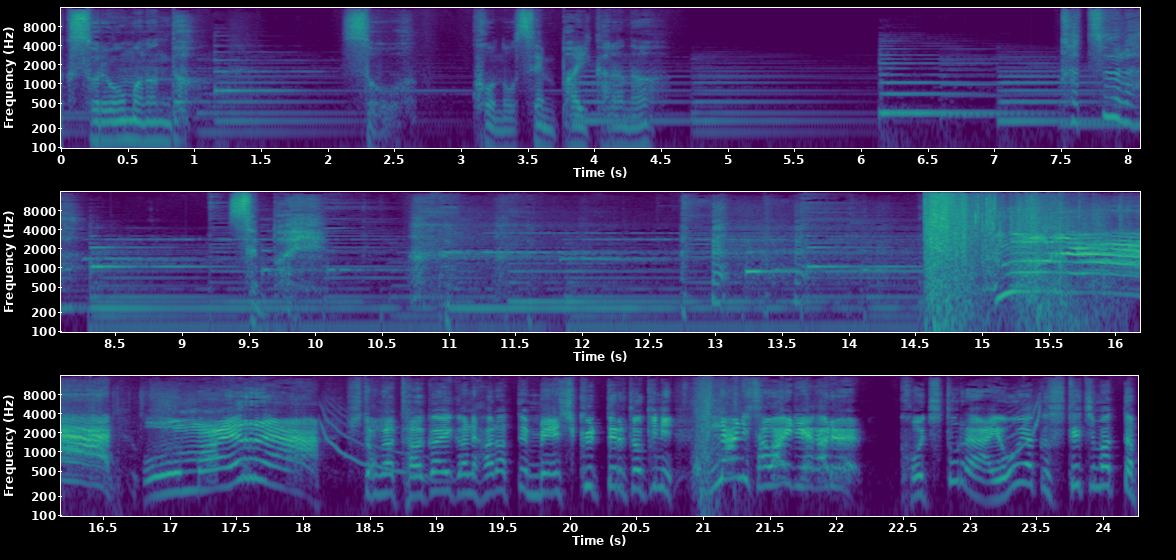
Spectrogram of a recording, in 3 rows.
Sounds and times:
Male speech, man speaking: 0.0 - 1.0, 2.2 - 4.6, 7.5 - 8.2, 9.4 - 10.1, 16.4 - 24.2
Music: 0.0 - 15.1.

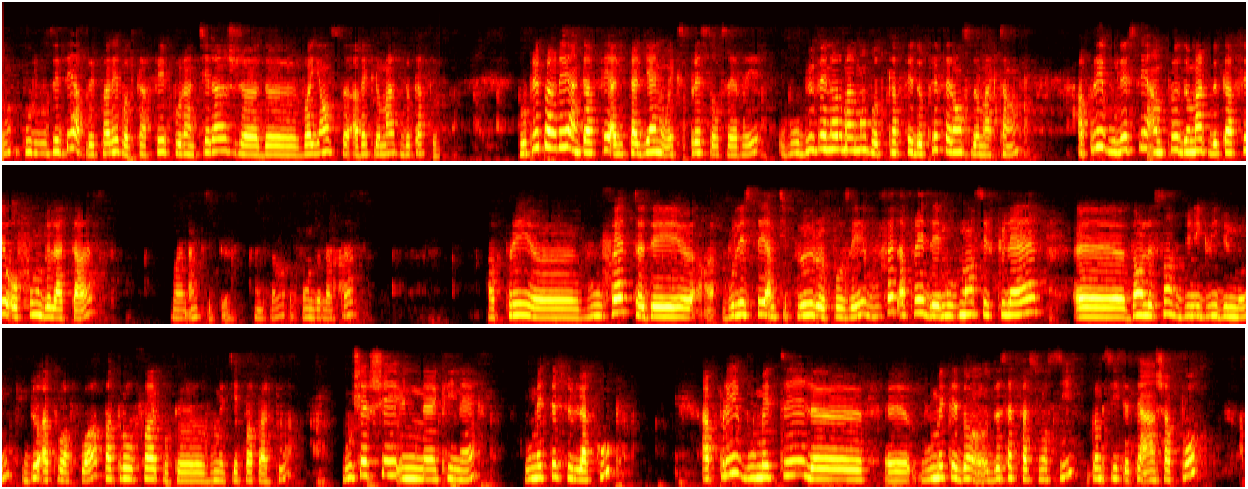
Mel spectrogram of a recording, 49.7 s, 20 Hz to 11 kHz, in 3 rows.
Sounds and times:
Speech: 0.0 - 5.8, 6.9 - 13.6, 14.3 - 17.8, 18.9 - 21.3, 23.1 - 37.0, 37.8 - 39.6, 40.2 - 41.4, 42.5 - 49.1.

